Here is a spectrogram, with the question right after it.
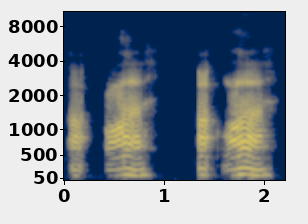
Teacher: some people will pronounce it as a voiced pharyngeal fricative which is a in the back of the throat and it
